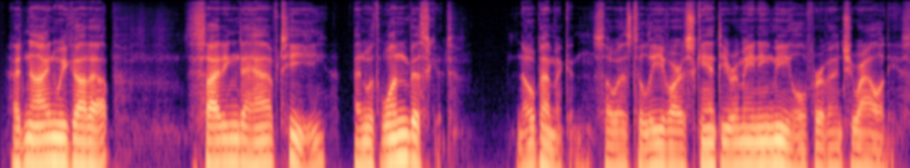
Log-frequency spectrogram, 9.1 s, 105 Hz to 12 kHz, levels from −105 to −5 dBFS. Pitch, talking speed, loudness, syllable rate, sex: 105 Hz, 165 wpm, -18 LUFS, 5.4 syllables/s, male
